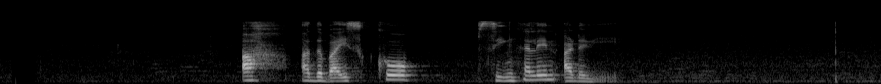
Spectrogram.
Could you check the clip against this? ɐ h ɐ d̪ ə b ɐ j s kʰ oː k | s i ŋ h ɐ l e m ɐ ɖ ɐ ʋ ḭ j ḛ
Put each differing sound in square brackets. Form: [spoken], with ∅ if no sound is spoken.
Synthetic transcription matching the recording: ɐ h ɐ d̪ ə b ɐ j s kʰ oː [p] | s i ŋ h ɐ l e [n] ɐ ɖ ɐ ʋ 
